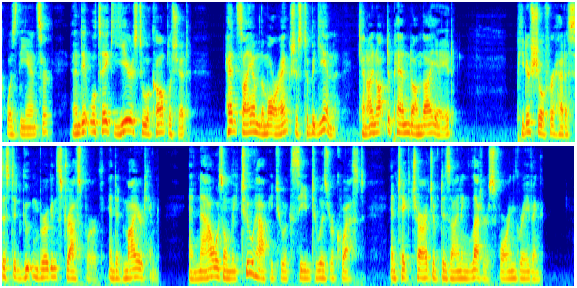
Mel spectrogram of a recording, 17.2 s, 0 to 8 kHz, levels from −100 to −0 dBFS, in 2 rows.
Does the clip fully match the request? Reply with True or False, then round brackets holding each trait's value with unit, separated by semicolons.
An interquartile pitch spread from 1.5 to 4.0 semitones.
True (3.5 semitones)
